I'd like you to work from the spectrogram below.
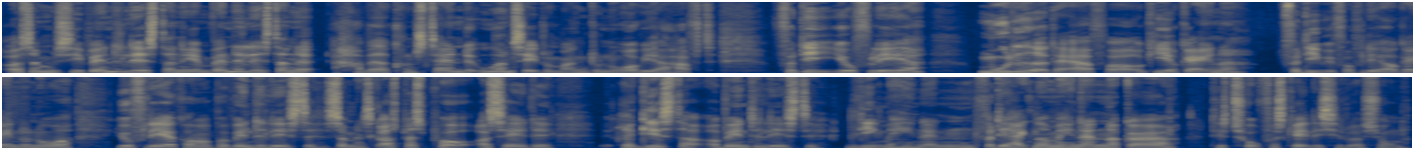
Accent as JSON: {"language": "Danish", "country": "Denmark", "said": "vi er som danskere"}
